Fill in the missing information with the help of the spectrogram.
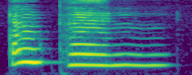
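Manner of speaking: high, loud magic command; commanding child's shout. A narrator's reading. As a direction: shout it like a child casting a spell. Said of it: "pointed at the door and shouted".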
